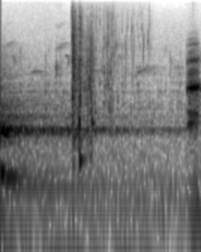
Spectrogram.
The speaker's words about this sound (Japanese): あれ、さっきのカエルだ。お姫ちんの俳句が気に入ったみたいだね。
